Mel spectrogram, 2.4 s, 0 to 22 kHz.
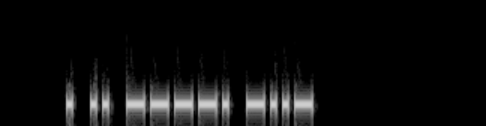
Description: Morse code, heard as a keyed tone, about 40 wpm, 700 Hz. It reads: EI9X
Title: DXCC-100 Call Signs - 4 Characters - 40wpm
